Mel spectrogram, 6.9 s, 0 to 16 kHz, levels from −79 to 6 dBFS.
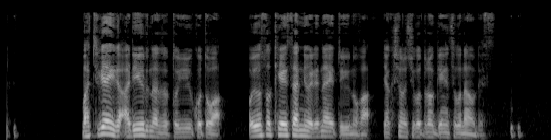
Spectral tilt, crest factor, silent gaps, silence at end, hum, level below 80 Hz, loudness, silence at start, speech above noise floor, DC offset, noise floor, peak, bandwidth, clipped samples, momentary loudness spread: -5 dB/octave; 22 dB; none; 0.4 s; none; -60 dBFS; -24 LUFS; 1.05 s; 53 dB; under 0.1%; -76 dBFS; -4 dBFS; 11.5 kHz; under 0.1%; 12 LU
